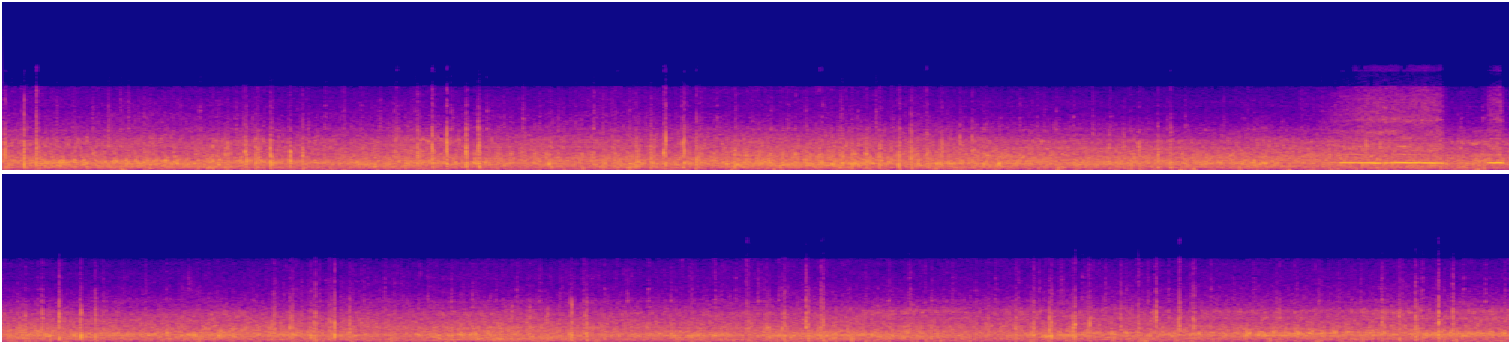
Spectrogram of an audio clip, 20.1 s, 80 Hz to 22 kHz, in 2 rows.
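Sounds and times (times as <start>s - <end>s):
rail joint clicks: 0.0s - 3.3s, 8.8s - 20.0s
train wheels rumbling on rail: 0.0s - 20.0s
train whistle toots: 8.8s - 10.1s.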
